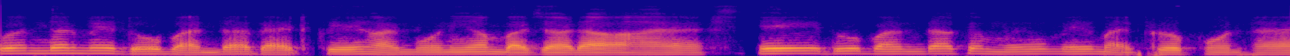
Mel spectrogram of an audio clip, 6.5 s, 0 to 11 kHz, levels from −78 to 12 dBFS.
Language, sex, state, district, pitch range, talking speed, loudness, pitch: Hindi, male, Punjab, Kapurthala, 120-150 Hz, 165 wpm, -17 LUFS, 130 Hz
